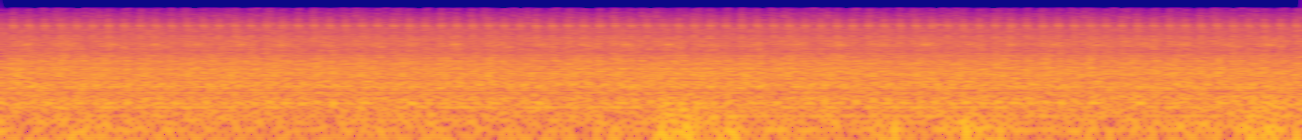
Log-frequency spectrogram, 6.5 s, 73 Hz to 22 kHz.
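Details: Mercedes-Benz Actros 1844 truck that had been hard starting every morning, now at idle: a steady, even diesel clatter with no stumble or knock. The engine is now running as it should.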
